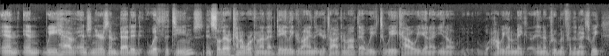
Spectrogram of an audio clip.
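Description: Talking very fast with fairly even intonation, a man with a Chicago accent has a very deep, low pitch. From Chicago area, Tinley Park. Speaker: motorsport executive and automotive engineer. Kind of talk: interview. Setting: on location at a technical center.

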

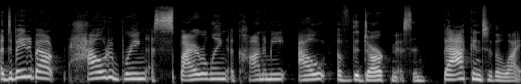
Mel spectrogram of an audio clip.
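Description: With a normal speaking voice, a woman talks at a fairly quick pace and fairly high pitch, using lively intonation and hardly any pauses, in a dry, close sound with no echo on a very clean recording with a silent background. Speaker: podcast host. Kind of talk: explanatory podcast narration. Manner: upbeat, playful.

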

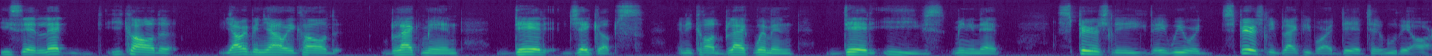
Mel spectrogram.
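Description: A man at medium pitch talks at a moderate pace, with long, frequent pauses and big swings in loudness. His pitch variation is ordinary, and the background is quiet. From Miami, Florida. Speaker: former religious group member. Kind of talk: interview testimony.

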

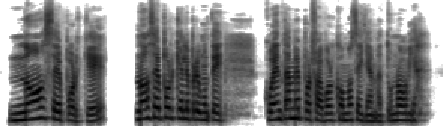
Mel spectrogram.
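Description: On a very clean recording with a silent background, a woman with a fairly high pitch and ordinary pitch variation speaks at a fairly slow pace, leaving long, frequent pauses. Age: 40s. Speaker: human resources worker. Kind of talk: storytelling interview.

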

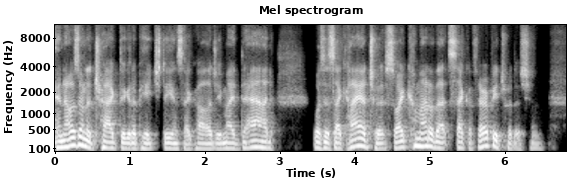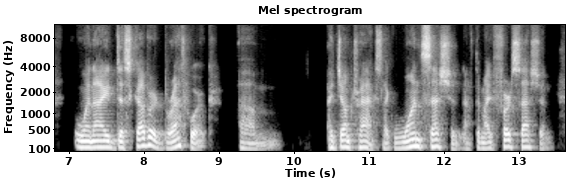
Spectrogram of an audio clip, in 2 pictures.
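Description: A man with a Spanish accent at a medium pitch against a quiet background. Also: ordinary pitch variation, moderate pace. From Cuba. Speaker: spiritual teacher and author. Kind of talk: interview.

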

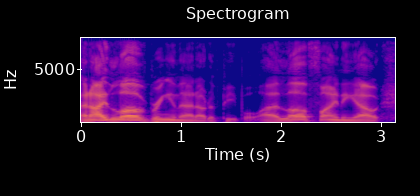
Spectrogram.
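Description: On a very clean recording with a silent background, a man with an unremarkable speaking voice talks at medium pitch and a moderate pace with ordinary pitch variation. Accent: Canadian. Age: 50s. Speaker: podcast host and columnist. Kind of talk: casual chat.

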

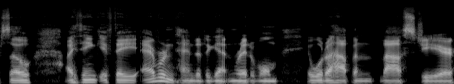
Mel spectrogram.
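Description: Talking at a fairly quick pace, a man uses an Irish accent. The recording is very clean, with a silent background. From Kildare, Ireland. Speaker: podcast co-host. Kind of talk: casual sports preview chat. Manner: animated, enthusiastic.

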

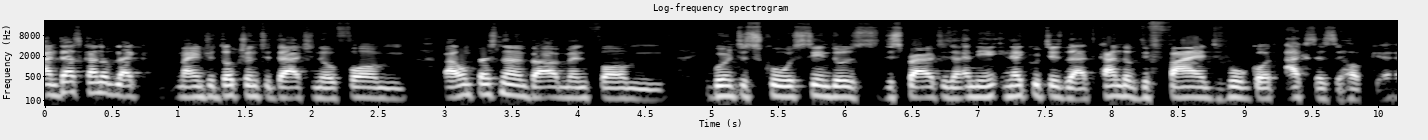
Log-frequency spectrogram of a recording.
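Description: The sound is dry and close, with no echo, and the recording is very clean over a silent background. The speech moves at a very fast pace. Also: man. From Nigeria, Lagos. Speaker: bioethics graduate student. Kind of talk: interview. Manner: casual with frequent fillers.

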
